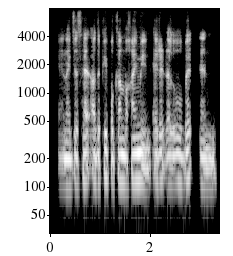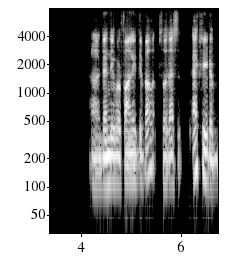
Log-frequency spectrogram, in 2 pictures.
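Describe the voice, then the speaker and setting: Dry and close with no echo, a man with an American accent speaks at a medium pitch with very wide pitch swings. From San Carlos Apache Reservation, Arizona. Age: 50s. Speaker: Apache language instructor. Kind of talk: interview answer.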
